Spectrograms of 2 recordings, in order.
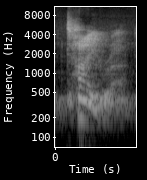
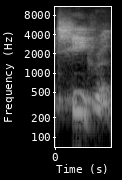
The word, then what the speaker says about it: Tigra: Tigra. Tigra! Oh, yeah. Why are you pronouncing it Tigra? There's no two G's. You don't do a Tigger like that. It's, the I is pronounced like a double E.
